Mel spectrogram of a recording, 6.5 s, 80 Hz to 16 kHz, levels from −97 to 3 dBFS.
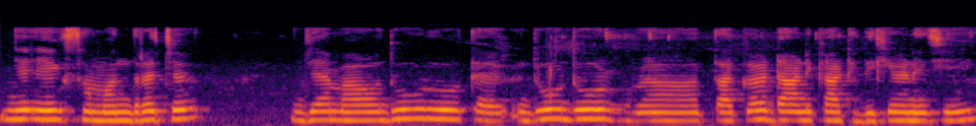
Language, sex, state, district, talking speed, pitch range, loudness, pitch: Garhwali, female, Uttarakhand, Tehri Garhwal, 145 wpm, 200-230 Hz, -26 LUFS, 210 Hz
